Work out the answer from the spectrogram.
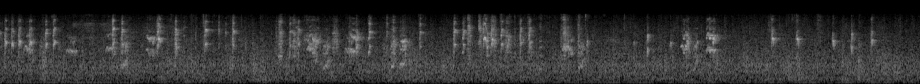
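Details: Barred parakeets chattering as a group: a dense, continuous stream of overlapping short, sharp chirps and squeaky notes with no pauses, over a steady background hiss.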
